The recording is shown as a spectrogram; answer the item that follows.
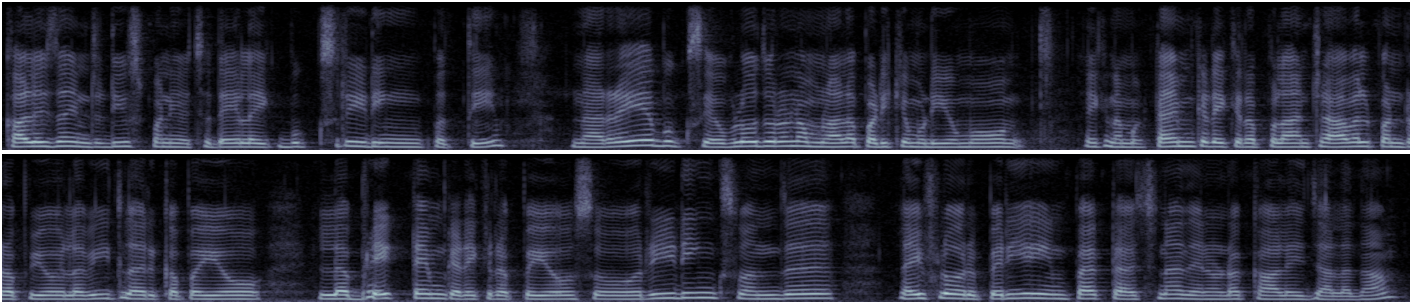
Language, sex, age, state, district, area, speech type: Tamil, female, 18-30, Tamil Nadu, Madurai, urban, spontaneous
